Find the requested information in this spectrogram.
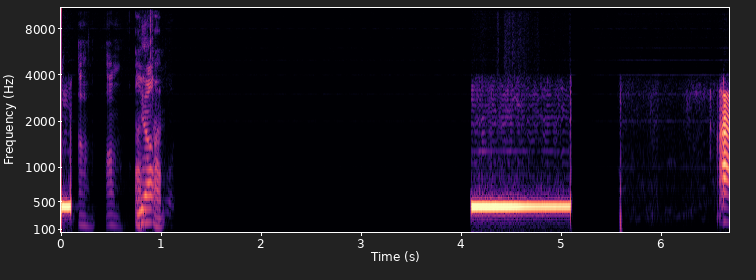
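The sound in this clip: A telephone tone on a call being placed: one steady, mid-pitched beep lasting about a second, after brief talk and followed by a sharp click, with a voice starting again at the end.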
